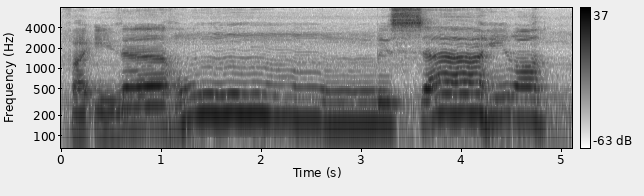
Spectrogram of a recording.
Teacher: میم ساکن کے بعد حرف با ہے تو یہاں پر اخفاء شفوی ہوگا، یعنی غنہ ضمع نہیں کر کے پڑھیں گے۔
